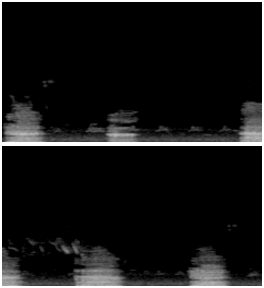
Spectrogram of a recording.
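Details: Wild Australian kangaroo producing rough, hoarse grunts, some short and some longer and drawn out, coming about once a second in an uneven rhythm, with faint high twittering behind.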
